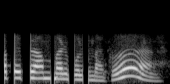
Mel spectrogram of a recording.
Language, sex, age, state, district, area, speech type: Nepali, female, 30-45, West Bengal, Jalpaiguri, rural, conversation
